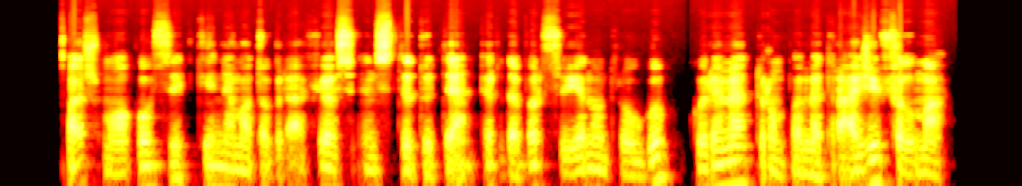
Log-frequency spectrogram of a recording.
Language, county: Lithuanian, Kaunas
